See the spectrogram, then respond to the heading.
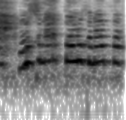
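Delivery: very high, loud, panicked shout.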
